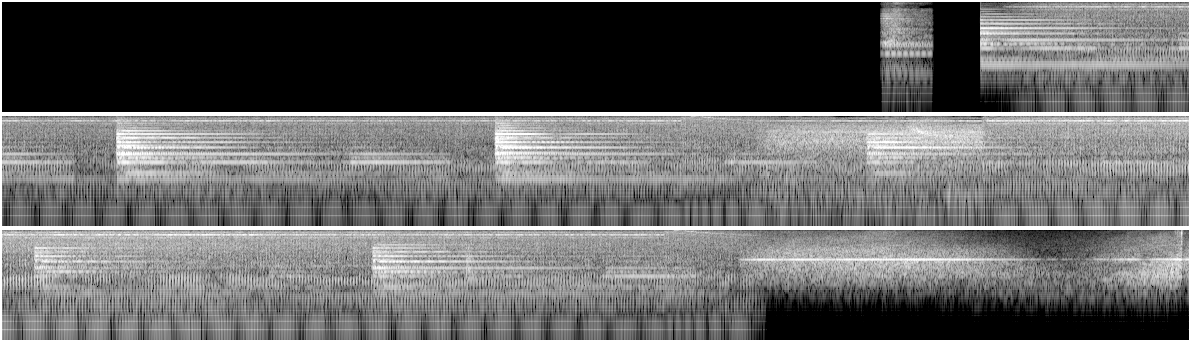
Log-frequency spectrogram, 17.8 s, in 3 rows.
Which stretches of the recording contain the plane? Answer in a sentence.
You can hear the plane from 5.0 to 17.7 s.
